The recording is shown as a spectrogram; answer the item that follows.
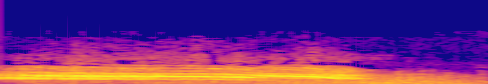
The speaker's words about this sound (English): There was a muffled roar. And a scream from the Brigadier.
